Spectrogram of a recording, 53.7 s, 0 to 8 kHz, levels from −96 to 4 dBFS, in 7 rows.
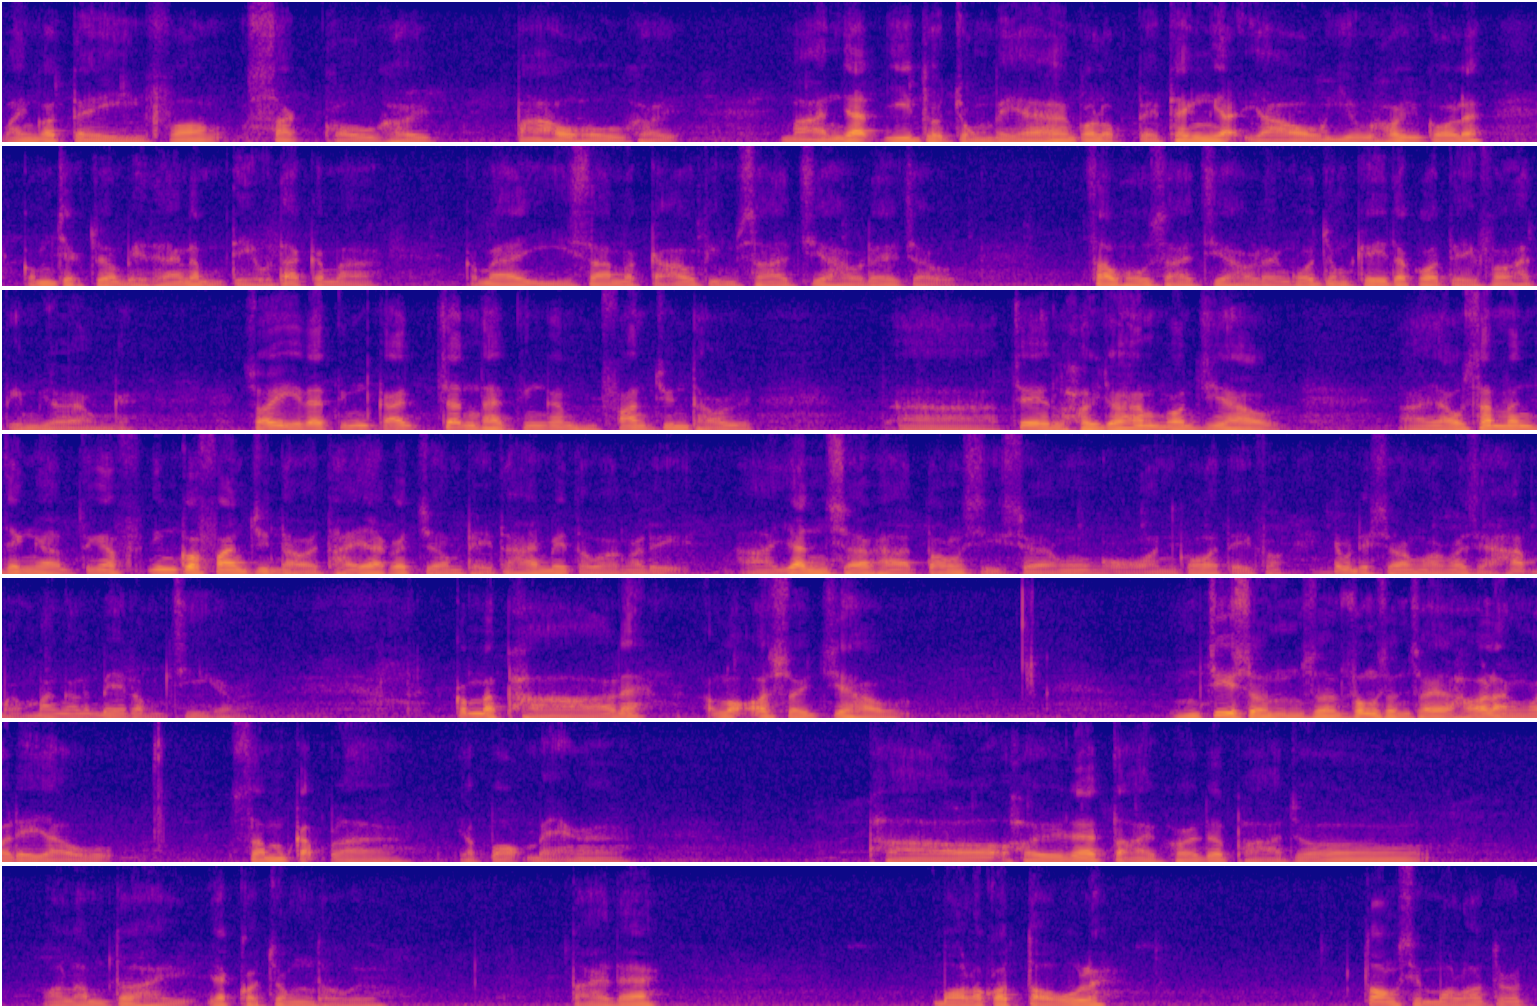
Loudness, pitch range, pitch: -32 LUFS, 95-120 Hz, 105 Hz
